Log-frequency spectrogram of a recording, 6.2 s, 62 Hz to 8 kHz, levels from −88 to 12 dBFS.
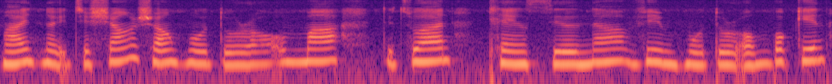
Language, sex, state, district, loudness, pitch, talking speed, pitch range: Mizo, female, Mizoram, Aizawl, -16 LUFS, 215 Hz, 165 wpm, 200-230 Hz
